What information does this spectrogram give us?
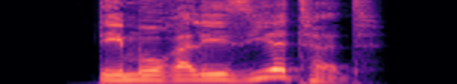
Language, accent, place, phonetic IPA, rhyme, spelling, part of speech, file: German, Germany, Berlin, [demoʁaliˈziːɐ̯tət], -iːɐ̯tət, demoralisiertet, verb, De-demoralisiertet.ogg
- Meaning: inflection of demoralisieren: 1. second-person plural preterite 2. second-person plural subjunctive II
